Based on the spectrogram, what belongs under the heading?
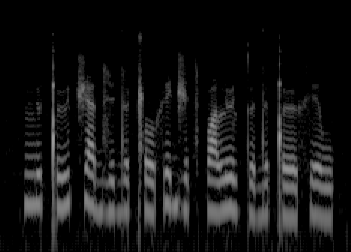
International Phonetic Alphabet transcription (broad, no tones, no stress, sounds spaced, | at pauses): n̪ ʉ ǃ ʉ t͡ʃ æ d͡z y d ɵ ǁ o x e d͡ʒ e t͡s p ɑ l y l t̪ ɵ d ɵ ǃ ø x e w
